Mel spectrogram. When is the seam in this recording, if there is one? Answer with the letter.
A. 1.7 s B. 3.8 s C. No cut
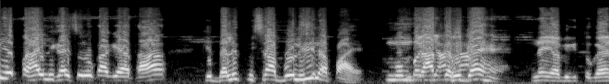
B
